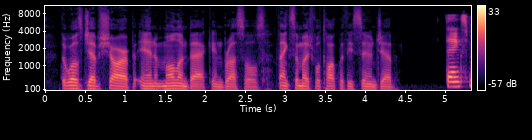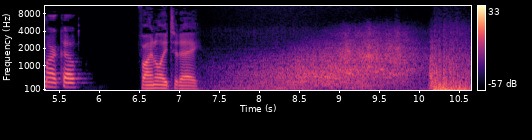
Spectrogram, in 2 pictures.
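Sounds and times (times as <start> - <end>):
speech: 0.2 - 5.9, 6.5 - 7.4
loud explosion boom in a war zone: 7.8 - 10.6
explosions in a war zone rumbling: 8.2 - 10.6.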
